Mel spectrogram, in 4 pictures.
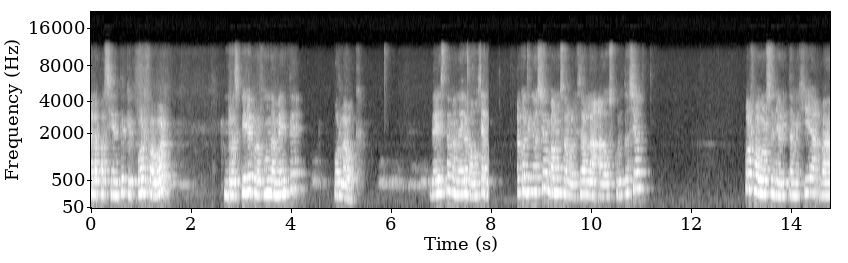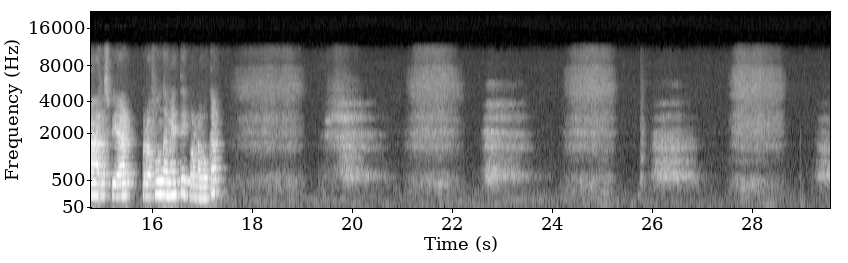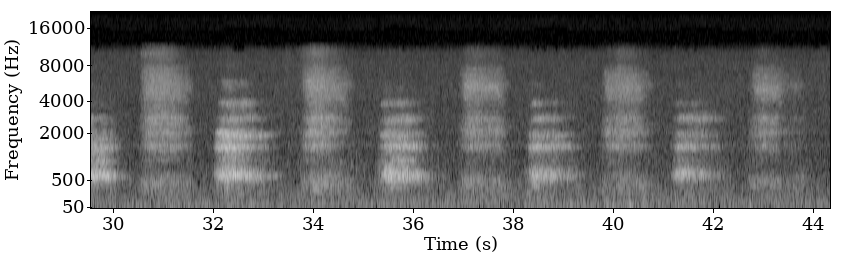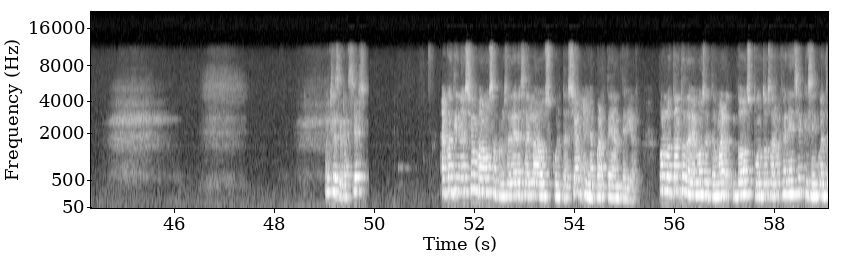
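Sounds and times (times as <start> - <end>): woman breathing deeply: 17.5 - 44.0, 44.6 - 47.7, 48.4 - 49.1.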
